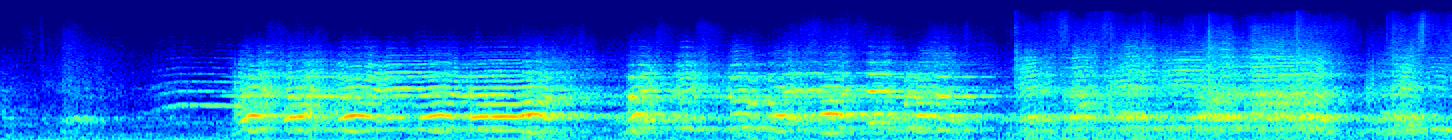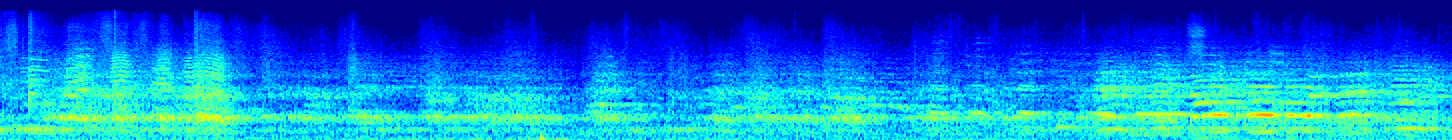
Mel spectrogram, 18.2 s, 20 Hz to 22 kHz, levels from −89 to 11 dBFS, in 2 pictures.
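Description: Periodic clock jitter runs through the whole clip. Interference at roughly 1 kHz shakes the converter's timing. Each component gains sidebands spaced about 1 kHz above and below it, strongest on high content. The sound carries a rough, metallic edge that disappears in silence.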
